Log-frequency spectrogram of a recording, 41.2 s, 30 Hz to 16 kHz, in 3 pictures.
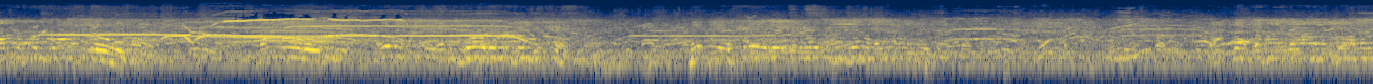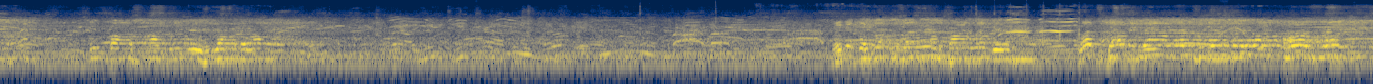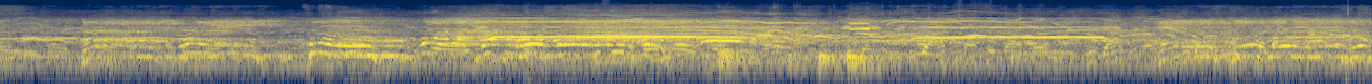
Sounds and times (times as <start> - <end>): Speech: 17.5 - 27.6, 36.0 - 41.1.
